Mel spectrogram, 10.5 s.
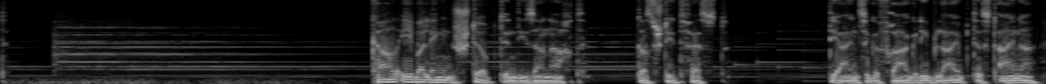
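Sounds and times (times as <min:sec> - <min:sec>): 
church bell striking midnight: 0:00.0 - 0:07.4
speech: 0:03.8 - 0:07.3, 0:08.3 - 0:10.4.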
